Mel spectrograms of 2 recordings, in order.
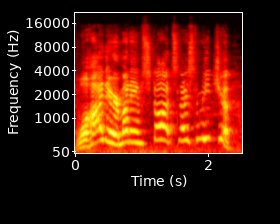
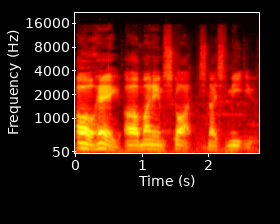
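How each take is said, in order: First: It is said with over-excited friendliness. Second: It is said in a calm, low-key way.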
